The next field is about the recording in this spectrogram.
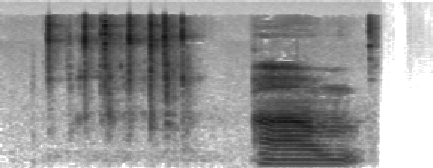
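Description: Typing on a computer keyboard while looking up a card during a card game: a quick, uneven burst of several crisp, clicky keystrokes, followed after a short pause by a steady, humming harmonic tone.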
